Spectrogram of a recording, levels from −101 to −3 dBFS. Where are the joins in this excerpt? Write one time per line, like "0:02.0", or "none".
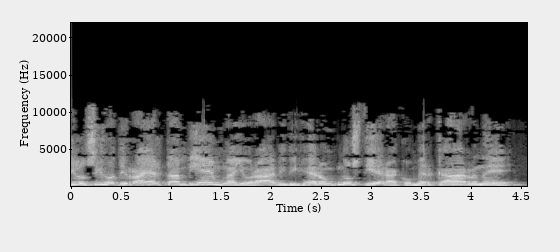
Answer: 0:01.5
0:02.7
